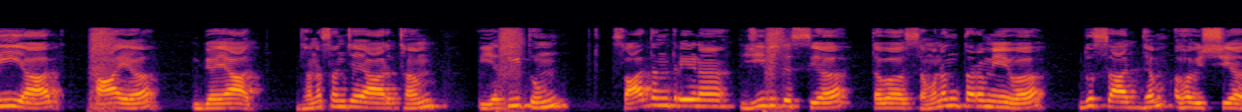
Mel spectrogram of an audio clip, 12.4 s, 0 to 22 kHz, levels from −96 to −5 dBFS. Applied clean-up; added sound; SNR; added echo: neural mask model RNNoise.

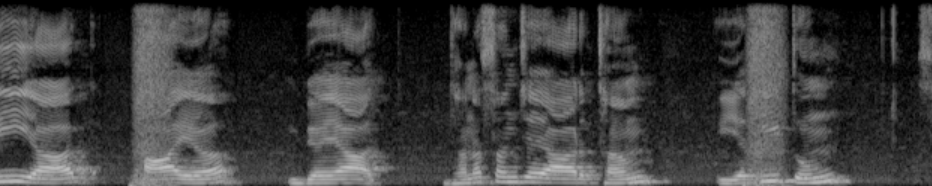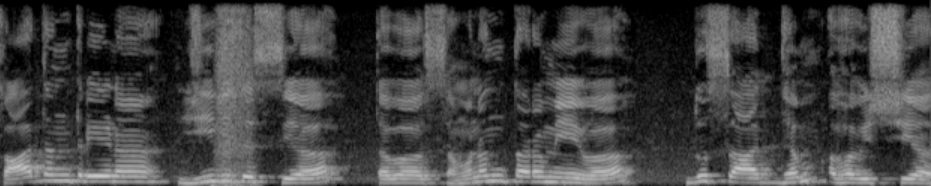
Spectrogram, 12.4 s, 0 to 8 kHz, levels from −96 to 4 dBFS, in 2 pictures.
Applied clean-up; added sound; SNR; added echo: none; Breathing; 8 dB; none.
